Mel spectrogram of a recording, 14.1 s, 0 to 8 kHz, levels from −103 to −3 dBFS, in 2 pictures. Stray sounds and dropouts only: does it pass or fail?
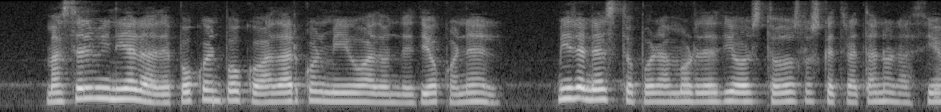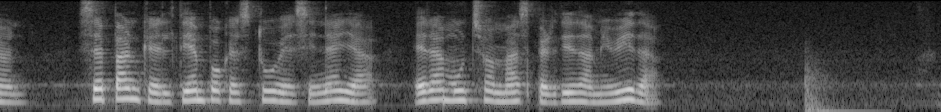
fail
